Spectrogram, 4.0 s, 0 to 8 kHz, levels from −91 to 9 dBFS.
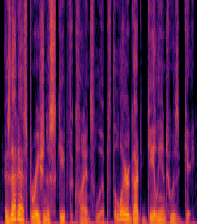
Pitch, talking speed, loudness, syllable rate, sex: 110 Hz, 210 wpm, -20 LUFS, 6.2 syllables/s, male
